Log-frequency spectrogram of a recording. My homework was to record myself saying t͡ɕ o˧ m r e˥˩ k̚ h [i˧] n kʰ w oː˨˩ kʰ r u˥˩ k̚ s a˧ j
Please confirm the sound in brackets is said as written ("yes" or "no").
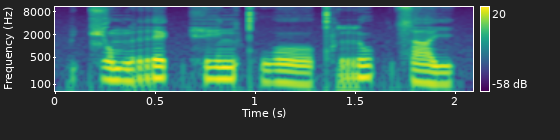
yes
